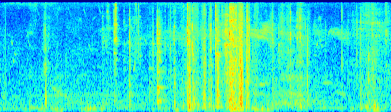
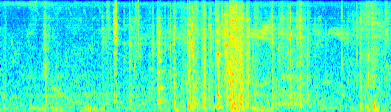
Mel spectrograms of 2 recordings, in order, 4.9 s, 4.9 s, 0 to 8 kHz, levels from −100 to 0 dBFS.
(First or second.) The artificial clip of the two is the second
